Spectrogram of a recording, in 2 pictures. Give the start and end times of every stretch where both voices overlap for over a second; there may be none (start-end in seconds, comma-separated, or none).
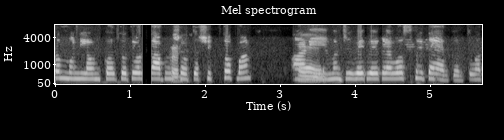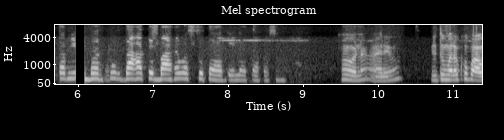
none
